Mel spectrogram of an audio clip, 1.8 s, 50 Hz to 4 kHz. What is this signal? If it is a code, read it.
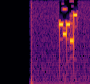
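Five-tone selective call (ZVEI), heard as quick runs of five tones, tones of about 70 ms. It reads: 85833
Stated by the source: ZVEI five-tone call received on SDR, code 89343.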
